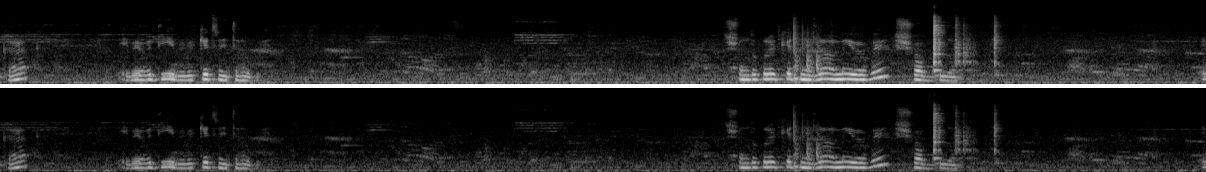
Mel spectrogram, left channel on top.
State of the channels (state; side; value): quieter; right; 7.6 dB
